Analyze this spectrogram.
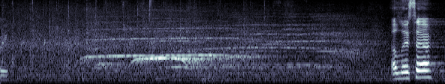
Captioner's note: audience cheering and applauding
